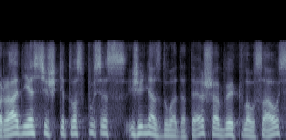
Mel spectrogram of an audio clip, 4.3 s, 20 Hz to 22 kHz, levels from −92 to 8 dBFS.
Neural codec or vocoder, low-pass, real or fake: codec, 16 kHz, 0.8 kbps, ZipCodec; 7.2 kHz; fake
